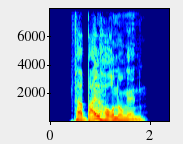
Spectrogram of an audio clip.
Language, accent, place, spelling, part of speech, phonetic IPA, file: German, Germany, Berlin, Verballhornungen, noun, [fɛɐ̯ˈbalhɔʁˌnʊŋən], De-Verballhornungen.ogg
- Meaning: plural of Verballhornung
